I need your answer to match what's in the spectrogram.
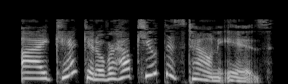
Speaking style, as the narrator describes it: I chirp

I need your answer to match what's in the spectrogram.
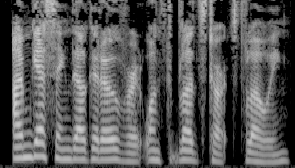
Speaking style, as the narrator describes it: I say flatly

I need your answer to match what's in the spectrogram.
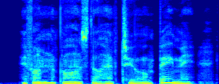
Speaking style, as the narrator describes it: he mutters to himself

